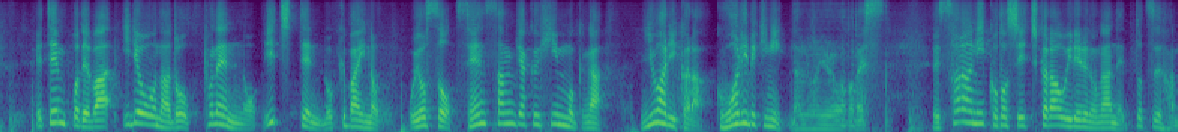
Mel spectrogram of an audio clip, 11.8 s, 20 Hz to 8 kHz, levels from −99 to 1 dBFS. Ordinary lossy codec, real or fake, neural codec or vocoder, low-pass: none; fake; codec, 16 kHz, 0.7 kbps, FocalCodec; none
